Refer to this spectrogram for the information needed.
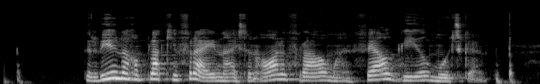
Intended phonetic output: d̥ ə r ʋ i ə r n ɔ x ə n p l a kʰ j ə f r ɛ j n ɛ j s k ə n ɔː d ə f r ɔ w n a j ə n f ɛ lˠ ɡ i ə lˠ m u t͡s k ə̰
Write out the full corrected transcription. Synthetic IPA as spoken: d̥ ə r ʋ i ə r n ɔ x ə n p l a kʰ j ə f r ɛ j n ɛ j s t ə n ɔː d ə f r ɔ w m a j ə n f ɛ lˠ ɡ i ə lˠ m u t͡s k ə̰

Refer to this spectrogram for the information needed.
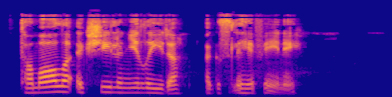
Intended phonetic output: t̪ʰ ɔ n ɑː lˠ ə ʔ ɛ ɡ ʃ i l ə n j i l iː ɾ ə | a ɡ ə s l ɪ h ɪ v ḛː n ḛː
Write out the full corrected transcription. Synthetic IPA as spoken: t̪ʰ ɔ m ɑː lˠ ə ʔ ɛ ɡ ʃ iː l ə n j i l iː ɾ ə | a ɡ ə s l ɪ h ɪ f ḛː n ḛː

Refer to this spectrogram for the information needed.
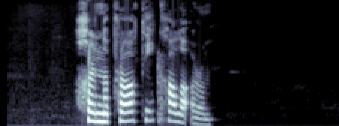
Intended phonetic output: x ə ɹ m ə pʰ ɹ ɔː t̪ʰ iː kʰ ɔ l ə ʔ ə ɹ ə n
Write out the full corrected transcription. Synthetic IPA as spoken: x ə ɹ n ə pʰ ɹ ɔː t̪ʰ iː kʰ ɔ l ə ʔ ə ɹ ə m

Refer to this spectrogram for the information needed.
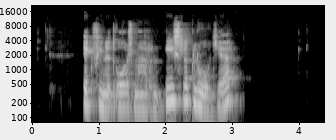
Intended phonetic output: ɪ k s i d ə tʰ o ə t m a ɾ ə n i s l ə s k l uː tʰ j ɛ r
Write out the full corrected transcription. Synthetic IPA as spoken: ɪ k f i n ə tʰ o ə s m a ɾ ə n i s l ə k l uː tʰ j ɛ r

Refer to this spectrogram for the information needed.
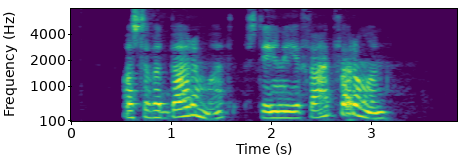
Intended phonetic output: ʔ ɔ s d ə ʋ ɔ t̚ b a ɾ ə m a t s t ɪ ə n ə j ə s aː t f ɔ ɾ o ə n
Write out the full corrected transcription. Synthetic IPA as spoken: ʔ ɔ s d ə ʋ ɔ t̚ b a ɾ ə m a t s t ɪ ə n ə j ə f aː k f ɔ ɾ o ə n

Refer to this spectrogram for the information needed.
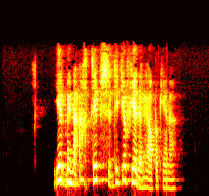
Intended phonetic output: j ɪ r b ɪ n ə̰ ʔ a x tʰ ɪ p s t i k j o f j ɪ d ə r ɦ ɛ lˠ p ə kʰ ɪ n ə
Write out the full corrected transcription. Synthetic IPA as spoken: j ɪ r b ɪ n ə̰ ʔ a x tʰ ɪ p s d i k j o f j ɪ d ə r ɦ ɛ lˠ p ə kʰ ɪ n ə

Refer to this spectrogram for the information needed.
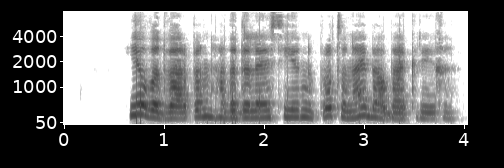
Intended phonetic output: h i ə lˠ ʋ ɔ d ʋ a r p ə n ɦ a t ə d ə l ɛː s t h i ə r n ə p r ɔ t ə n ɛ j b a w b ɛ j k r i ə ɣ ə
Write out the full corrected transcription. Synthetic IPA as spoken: h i ə lˠ ʋ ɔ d ʋ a r p ə n ɦ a d ə d ə l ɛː s t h i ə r n ə p r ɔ t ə n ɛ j b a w b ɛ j k r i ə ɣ ə

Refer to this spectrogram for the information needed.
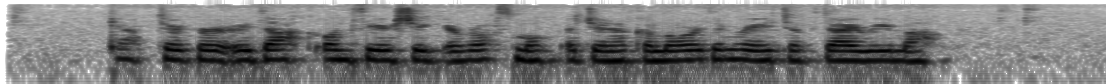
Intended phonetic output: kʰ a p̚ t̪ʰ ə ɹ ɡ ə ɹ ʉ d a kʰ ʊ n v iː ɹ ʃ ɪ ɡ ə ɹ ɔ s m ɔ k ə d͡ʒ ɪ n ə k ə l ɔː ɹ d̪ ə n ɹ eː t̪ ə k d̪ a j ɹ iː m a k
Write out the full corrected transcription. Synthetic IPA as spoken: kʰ a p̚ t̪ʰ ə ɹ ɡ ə ɹ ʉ d a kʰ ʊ n f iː ɹ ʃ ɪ ɡ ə ɹ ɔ s m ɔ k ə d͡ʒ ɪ n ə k ə l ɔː ɹ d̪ ə n ɹ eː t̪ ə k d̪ a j ɹ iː m a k

